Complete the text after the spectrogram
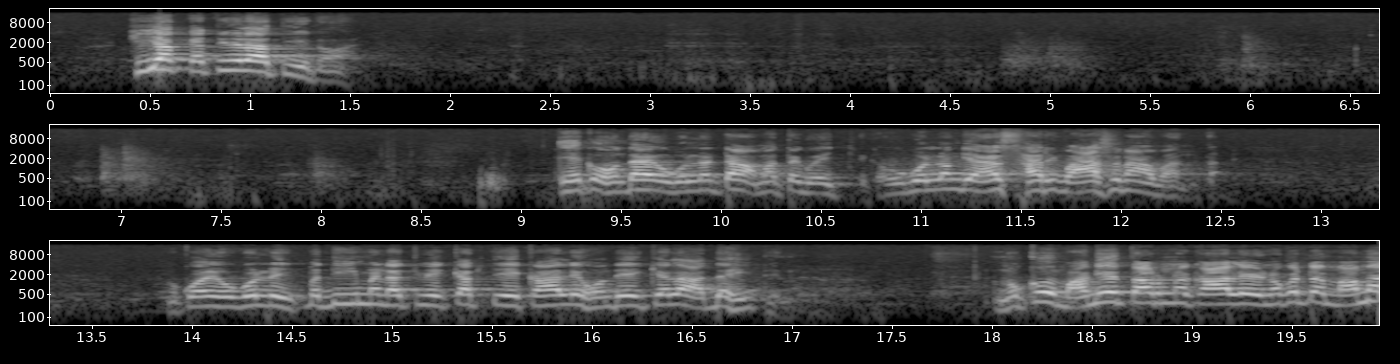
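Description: An elderly man speaks with animation to an audience.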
